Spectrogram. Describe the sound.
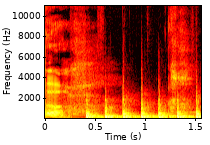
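Rapid, heavy pounding on a front door by a police squad one morning in the fall of 2004: about seven loud, evenly spaced thuds in quick succession, following a brief moment of voice or tonal sound at the start.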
